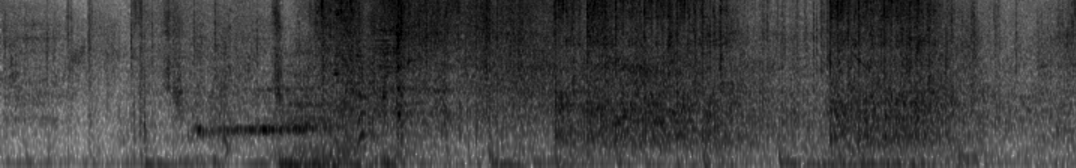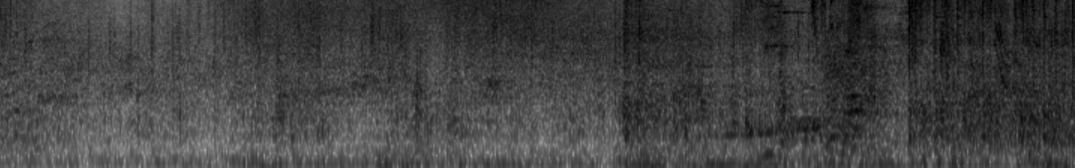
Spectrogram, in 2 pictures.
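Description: Gunfire and blasts crack loudly and rapidly.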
